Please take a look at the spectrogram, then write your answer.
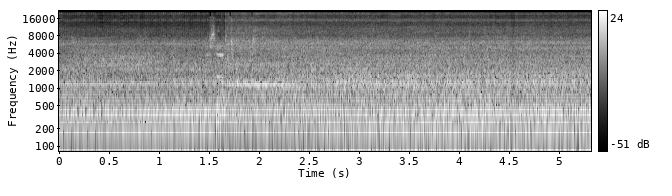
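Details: John Deere 5725 turbo tractor that came in for a strange noise in the transmission brake leg, traced to a damaged brake disc: a steady, even diesel run with a smooth low rumble and no knocks or grinding. Running sounds normal.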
